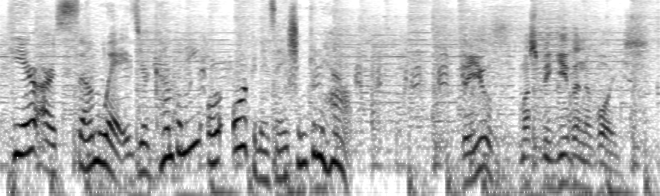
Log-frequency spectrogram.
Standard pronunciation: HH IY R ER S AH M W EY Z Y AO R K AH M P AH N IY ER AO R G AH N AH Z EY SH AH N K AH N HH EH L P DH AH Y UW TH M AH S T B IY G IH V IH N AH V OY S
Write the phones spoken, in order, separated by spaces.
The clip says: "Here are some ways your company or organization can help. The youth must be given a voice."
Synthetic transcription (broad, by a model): HH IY R ER S AH M W EY Z Y AO R K AH M P AH N IY ER AO R G AH N AH Z EY SH AH N K AH N HH EH L P DH AH Y UW TH M AH S T B IY G IH V IH N AH V OY S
